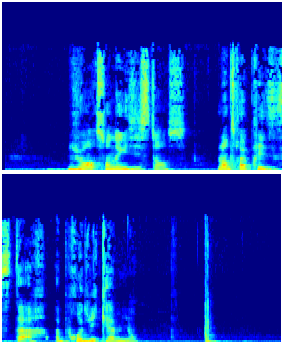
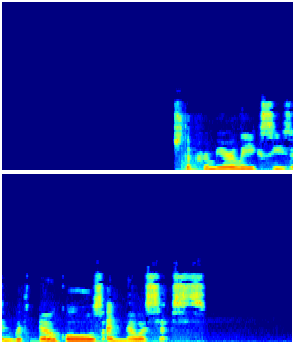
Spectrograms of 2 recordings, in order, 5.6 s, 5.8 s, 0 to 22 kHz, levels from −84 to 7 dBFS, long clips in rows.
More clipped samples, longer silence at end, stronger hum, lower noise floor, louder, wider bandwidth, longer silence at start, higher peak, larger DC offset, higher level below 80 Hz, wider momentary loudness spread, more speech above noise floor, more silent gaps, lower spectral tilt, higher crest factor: neither; second, 0.35 s vs 0.9 s; neither; second, -61 dBFS vs -69 dBFS; second, -31 LUFS vs -20 LUFS; first, 16.5 kHz vs 9.4 kHz; second, 0.05 s vs 1.7 s; second, -10 dBFS vs -2 dBFS; neither; first, -52 dBFS vs -66 dBFS; about the same, 13 LU vs 13 LU; second, 30 dB vs 50 dB; neither; about the same, -3.5 dB/octave vs -4 dB/octave; about the same, 22 dB vs 18 dB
